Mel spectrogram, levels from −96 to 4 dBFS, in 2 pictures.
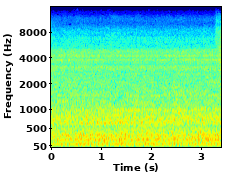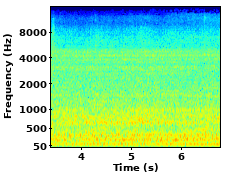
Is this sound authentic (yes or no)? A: yes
